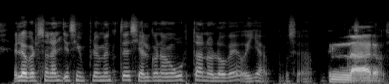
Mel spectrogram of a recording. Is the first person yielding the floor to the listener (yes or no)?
yes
